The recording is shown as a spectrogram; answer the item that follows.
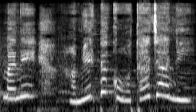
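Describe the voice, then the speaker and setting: Casting: devoted young maidservant, very high voice, animated swings, fretful, fairy-tale audio drama over music. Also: female voice, unhurried. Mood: anxious, earnest. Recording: music under the voice.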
